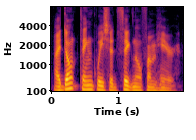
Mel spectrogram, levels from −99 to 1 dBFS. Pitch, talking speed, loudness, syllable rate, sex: 125 Hz, 240 wpm, -19 LUFS, 5.4 syllables/s, male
